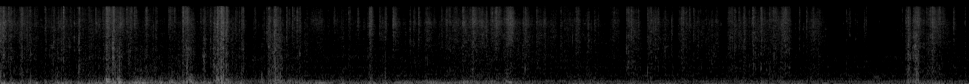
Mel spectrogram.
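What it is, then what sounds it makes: Aluminium foil sheet being shaken and crinkled. A large, thin sheet of aluminium kitchen foil is held in both hands in front of a microphone and waved, shaken and crinkled with the fingers. The result is bright, crackling rustles with sharper crinkle bursts near the start and again near the end, over a steady low hum.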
